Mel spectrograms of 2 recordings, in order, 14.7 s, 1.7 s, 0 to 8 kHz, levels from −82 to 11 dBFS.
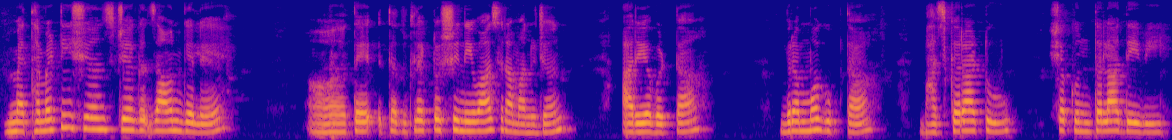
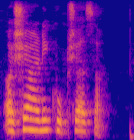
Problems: background sounds at intervals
